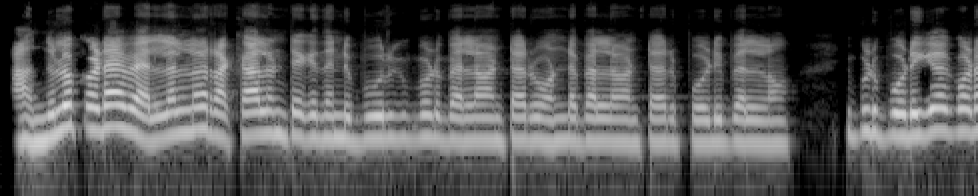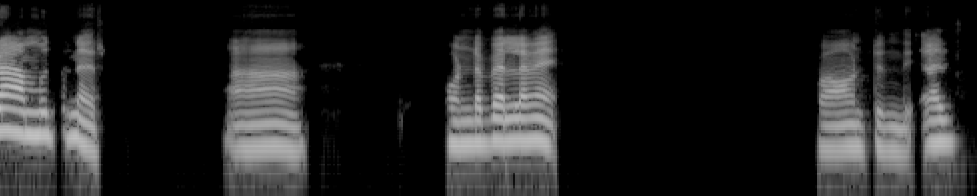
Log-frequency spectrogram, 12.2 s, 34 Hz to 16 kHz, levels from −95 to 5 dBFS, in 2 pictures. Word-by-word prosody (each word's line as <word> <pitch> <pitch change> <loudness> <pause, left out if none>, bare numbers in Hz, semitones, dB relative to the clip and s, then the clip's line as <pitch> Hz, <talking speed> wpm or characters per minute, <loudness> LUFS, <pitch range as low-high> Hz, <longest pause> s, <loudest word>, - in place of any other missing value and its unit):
అందులో 215 +9 +5
కూడా 285 +2 +8
వెల్లంలో 235 +6 +3
రకాలుంటాయి 235 +1 +2
గదండీ, 215 -1 -2
బూరుగుపూడి 210 0 -3
బెల్లమంటారు, 200 0 -2
ఉండ 200 +1 -6
బెల్లమంటారు, 190 -1 -3
పొడి 185 0 -3
బెల్లం, 185 -1 -4 0.4
ఇప్పుడు 255 +2 -2
పొడిగా 230 +4 +4
కూడా 265 +1 +2
అమ్ముతున్నారు. 225 - -6 0.9
ఆ! - - -9 1.3
ఉండ 180 +1 -6
బెల్లమే. 195 0 -2 1.7
బావుంటుంది. 155 -2 -10
అది 185 0 -7
200 Hz, 100 wpm, -22 LUFS, 185-230 Hz, 1.7 s, కూడా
